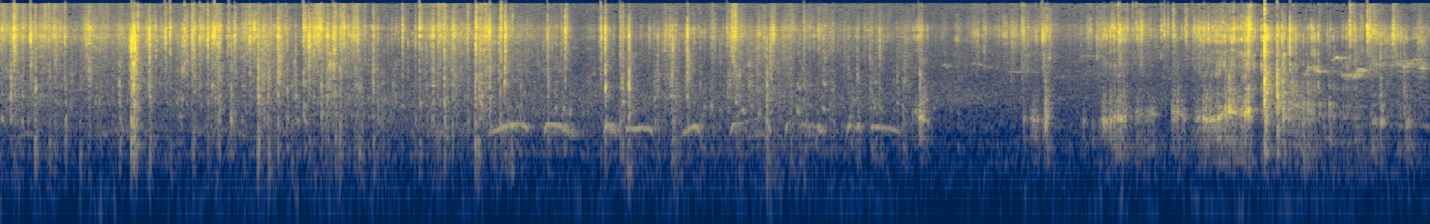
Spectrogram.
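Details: Ferret having fun at play: a short run of soft, quick clucking notes strung together in a burst, surrounded by scratching, scuffling and light clattering noises throughout.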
